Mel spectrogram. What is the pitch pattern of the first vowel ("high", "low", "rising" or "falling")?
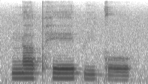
high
